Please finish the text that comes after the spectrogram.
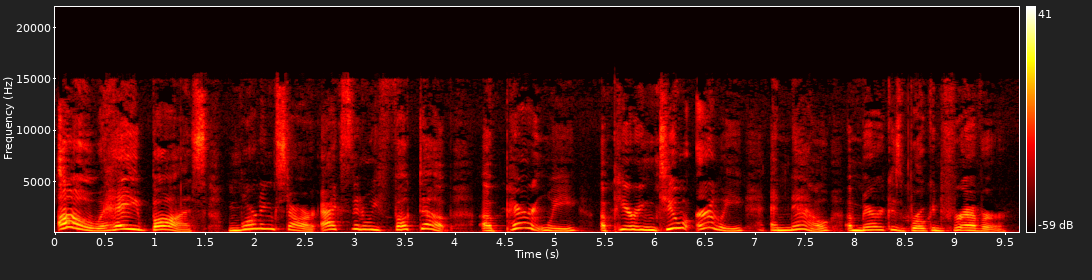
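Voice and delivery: high, loud, bitter mockery of her own confession; mocking herself in a bitter pretend call to the boss; sarcastic mock report. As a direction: play it as a scornful fake announcement.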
